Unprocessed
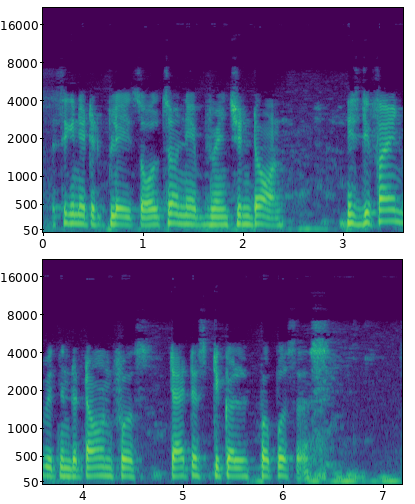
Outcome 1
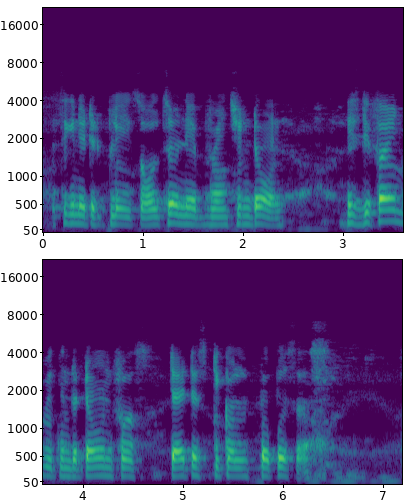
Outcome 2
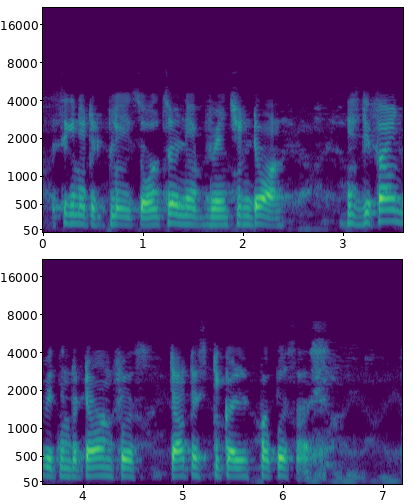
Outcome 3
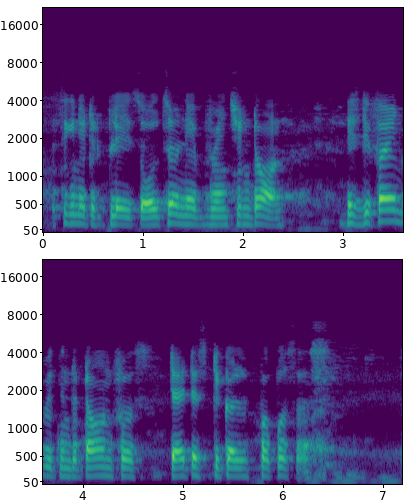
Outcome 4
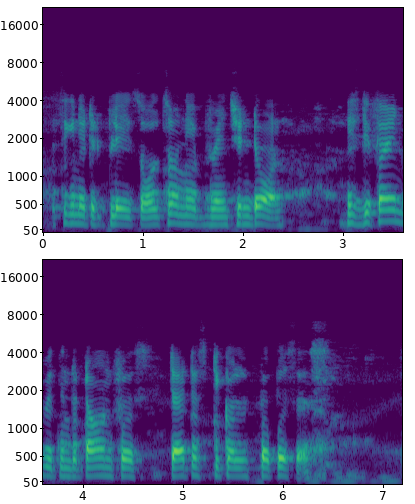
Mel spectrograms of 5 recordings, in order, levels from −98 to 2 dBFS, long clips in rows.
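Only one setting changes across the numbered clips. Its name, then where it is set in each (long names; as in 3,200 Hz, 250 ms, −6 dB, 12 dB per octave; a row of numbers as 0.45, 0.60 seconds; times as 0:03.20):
formant filter swept between two vowels, speed: 1.1, 2.6, 0.5, 0.75 Hertz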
